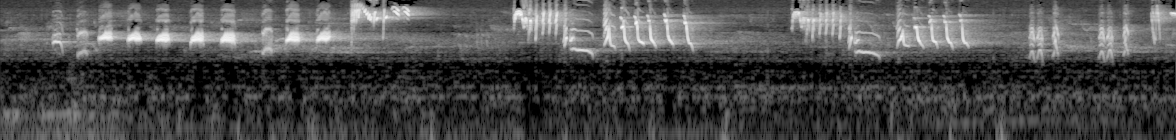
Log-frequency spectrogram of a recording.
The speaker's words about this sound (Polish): Piosenka śpiewaka to seria donośnych, melodyjnych pogwizdów z charakterystycznie powtarzanymi po kilka razy frazami, zmienianymi po krótkiej przerwie. Śpiewy poszczególnych samców wyraźnie różnią się od siebie.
